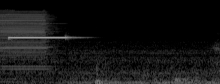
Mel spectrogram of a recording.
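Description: Quiz-show buzzer sounding once as a contestant buzzes in to answer. It is a single loud electronic tone, about two-thirds of a second long, that starts and cuts off abruptly.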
